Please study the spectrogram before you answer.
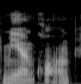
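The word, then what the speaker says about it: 勉强: In Chinese, those exact characters pronounced Myian Kuang mean to force or to be unwilling.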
